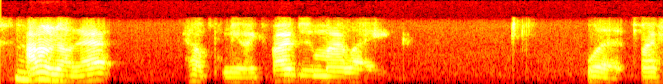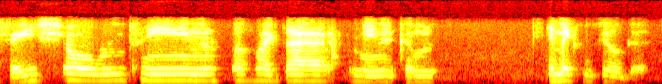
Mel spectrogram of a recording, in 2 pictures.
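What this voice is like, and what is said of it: Partly lost, hoarse voice. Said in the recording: “My voice is gone a little bit”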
